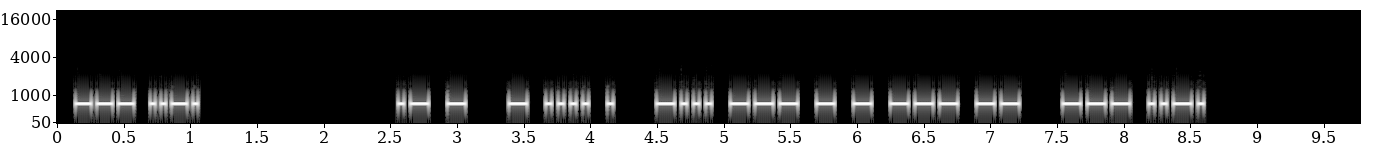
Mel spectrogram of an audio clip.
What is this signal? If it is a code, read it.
Morse code, heard as a keyed tone, about 28 wpm, 700 Hz. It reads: OF AT THE BOTTOM OF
